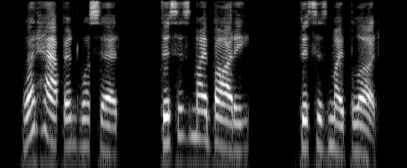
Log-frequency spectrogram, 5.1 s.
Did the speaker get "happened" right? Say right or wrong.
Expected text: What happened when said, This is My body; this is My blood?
right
